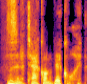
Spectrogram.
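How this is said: It is said in an intense, conspiratorial tone.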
